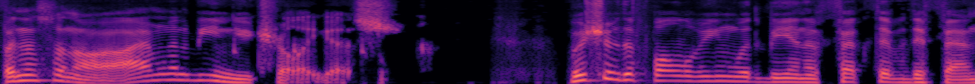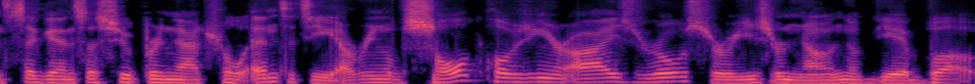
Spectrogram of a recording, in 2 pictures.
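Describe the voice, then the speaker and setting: Speaking with a non-native accent, a man talks at a fairly quick pace in a fairly high pitch. His intonation is lively, and the background is quiet. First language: not English. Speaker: gaming youtuber. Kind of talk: let's play commentary. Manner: halting.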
